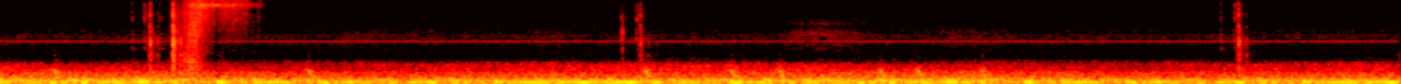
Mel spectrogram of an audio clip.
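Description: Soft interface clicks sound as menu items are selected.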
